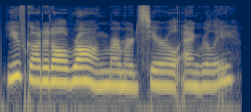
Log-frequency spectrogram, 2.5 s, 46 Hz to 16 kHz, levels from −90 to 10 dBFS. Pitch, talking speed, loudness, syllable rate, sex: 215 Hz, 190 wpm, -14 LUFS, 6.1 syllables/s, female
